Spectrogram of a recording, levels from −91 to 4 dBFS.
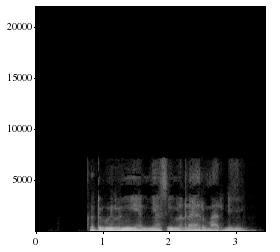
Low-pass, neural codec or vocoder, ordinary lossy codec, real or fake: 7.2 kHz; codec, 16 kHz, 1 kbps, FreqCodec, larger model; AAC, 32 kbps; fake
